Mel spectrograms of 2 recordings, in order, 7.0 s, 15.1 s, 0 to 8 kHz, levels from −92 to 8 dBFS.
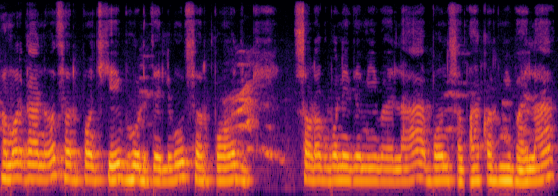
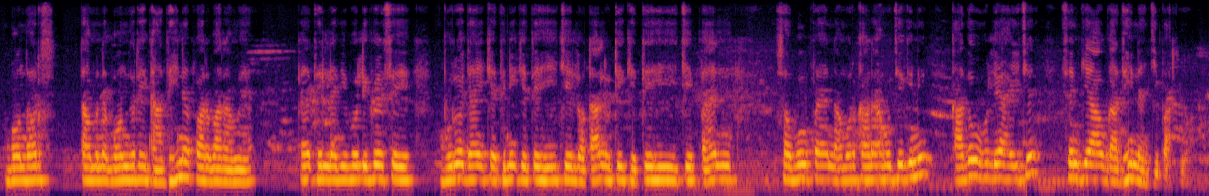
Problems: constant background noise, continuous background conversations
